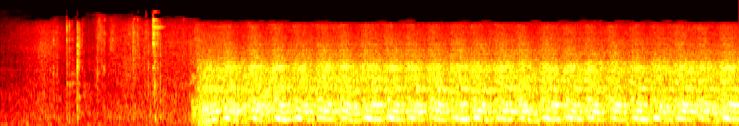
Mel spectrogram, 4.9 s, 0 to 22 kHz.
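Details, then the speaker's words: Ford diesel truck at +4°C, colder than it has ever started, with a newly fitted glow plug controller that never clicks (suspected not working). Strong even cranking that fired only slightly; diesel smell; cranks but won't start. "the old one used to do lots of clickings it actually fired a little here we go again try again it's cranking good come on try again I can smell the diesel"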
